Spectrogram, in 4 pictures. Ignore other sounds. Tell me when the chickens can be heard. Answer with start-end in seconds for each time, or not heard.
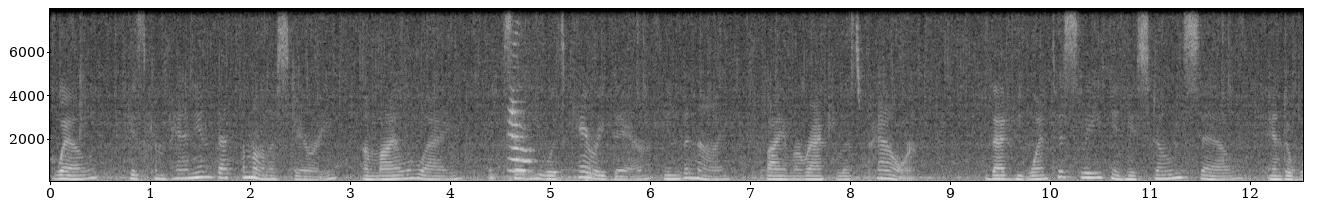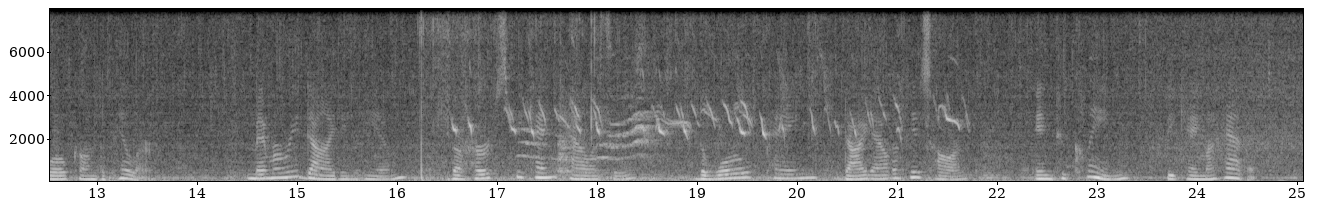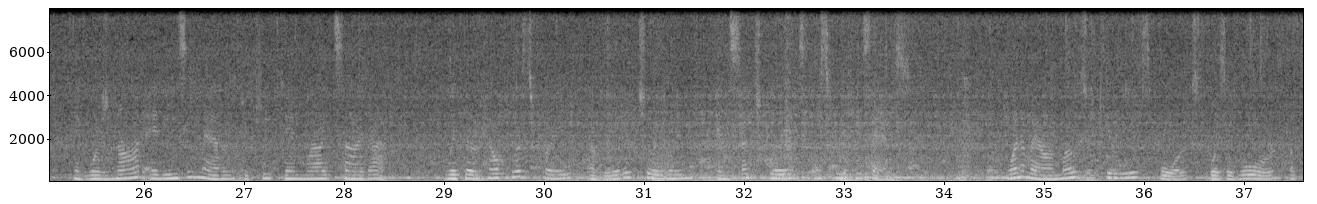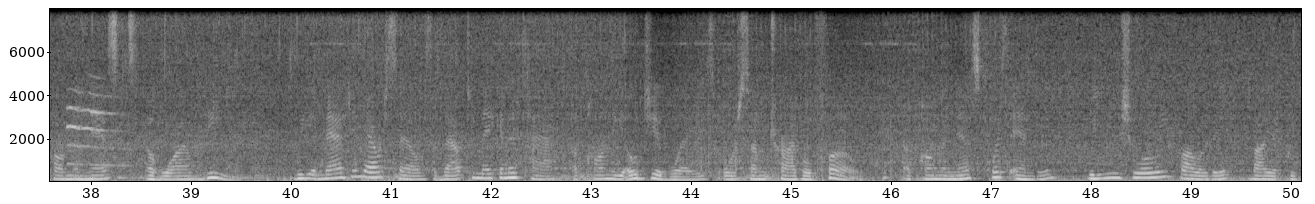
16.1-21.9.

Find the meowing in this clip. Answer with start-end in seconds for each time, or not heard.
4.3-5.5, 17.1-18.6, 37.8-38.5.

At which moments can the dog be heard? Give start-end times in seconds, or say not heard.
not heard.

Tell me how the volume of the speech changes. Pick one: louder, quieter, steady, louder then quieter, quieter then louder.
steady.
